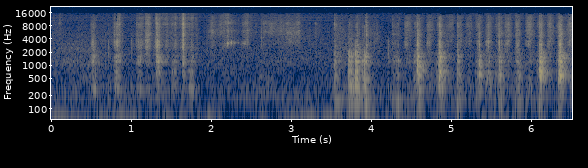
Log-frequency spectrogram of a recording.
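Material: Coated paper.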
